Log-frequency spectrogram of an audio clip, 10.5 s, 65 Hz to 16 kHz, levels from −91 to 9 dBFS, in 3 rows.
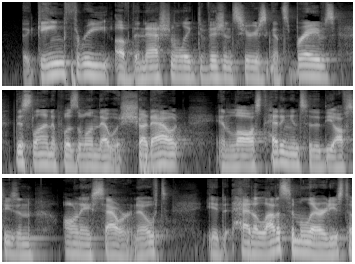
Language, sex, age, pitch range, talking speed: English, male, 20-39, 105-130 Hz, 210 wpm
